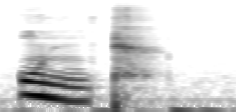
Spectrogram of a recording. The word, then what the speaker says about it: und: Now between dry and swansish, I'm going to insert this word called un which means and.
